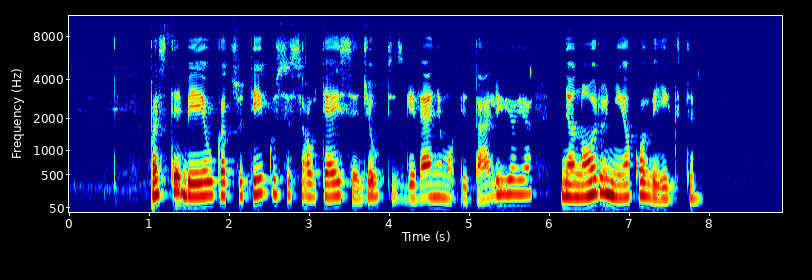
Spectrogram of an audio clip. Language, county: Lithuanian, Kaunas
